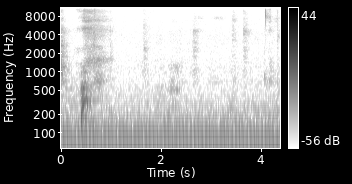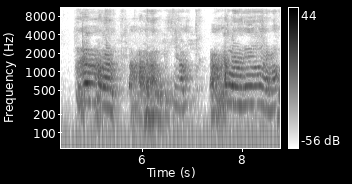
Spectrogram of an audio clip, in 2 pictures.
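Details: Mia, a female pet dog nicknamed Garbage Disposal who never gets enough food, 'talks' indoors while begging to eat: after a quiet start, three drawn-out, harmonic, voice-like moaning phrases with wavering pitch, each lasting about a second.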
